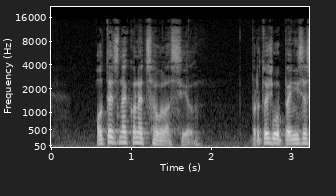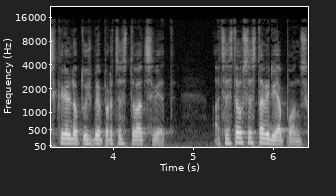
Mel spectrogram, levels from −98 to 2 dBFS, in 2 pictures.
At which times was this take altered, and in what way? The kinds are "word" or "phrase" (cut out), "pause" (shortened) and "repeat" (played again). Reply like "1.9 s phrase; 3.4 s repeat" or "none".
2.8 s phrase; 3.6 s phrase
